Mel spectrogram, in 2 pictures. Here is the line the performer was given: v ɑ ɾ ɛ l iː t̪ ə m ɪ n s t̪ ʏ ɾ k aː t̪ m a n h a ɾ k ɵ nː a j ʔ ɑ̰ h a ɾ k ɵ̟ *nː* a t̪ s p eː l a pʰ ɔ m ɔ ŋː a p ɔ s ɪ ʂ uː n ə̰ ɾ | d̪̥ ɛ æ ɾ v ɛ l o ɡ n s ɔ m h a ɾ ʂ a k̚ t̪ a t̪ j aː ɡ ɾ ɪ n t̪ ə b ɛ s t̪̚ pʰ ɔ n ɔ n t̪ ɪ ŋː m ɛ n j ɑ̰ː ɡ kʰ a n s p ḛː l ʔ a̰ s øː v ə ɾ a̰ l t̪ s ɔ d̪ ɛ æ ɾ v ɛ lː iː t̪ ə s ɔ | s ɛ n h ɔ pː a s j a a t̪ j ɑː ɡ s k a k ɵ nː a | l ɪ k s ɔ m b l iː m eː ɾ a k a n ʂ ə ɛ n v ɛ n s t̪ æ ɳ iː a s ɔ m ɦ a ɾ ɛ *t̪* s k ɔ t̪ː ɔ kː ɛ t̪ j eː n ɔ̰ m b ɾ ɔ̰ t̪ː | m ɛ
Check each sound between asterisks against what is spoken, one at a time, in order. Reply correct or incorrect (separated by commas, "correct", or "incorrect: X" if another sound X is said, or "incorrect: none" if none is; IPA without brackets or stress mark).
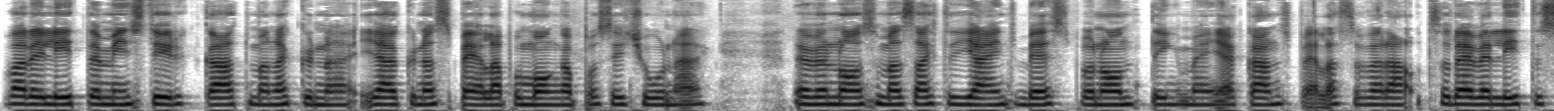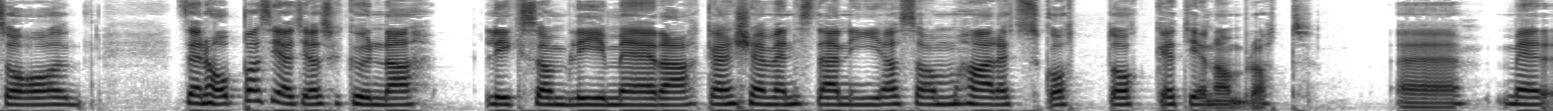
correct, correct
